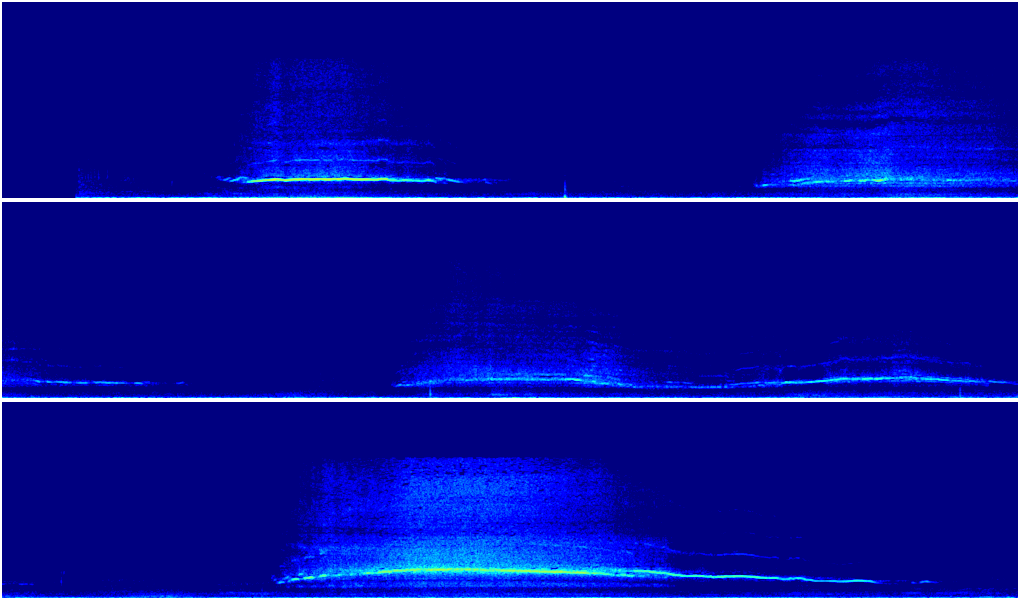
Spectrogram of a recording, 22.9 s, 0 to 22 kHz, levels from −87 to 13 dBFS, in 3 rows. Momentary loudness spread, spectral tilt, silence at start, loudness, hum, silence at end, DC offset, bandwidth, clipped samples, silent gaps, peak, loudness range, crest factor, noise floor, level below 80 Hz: 28 LU; 0 dB/octave; 0.55 s; -36 LUFS; none; 0 s; under 0.1%; 16 kHz; under 0.1%; none; -24 dBFS; 21 LU; 20 dB; under -90 dBFS; -58 dBFS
